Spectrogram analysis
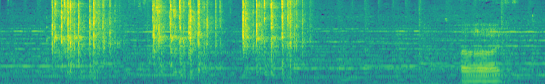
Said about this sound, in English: I have to roll lots of dice. Oh, good. All the dice.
